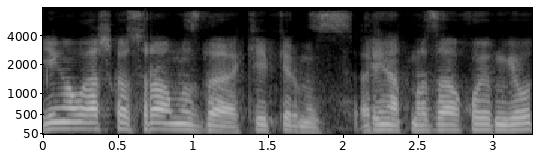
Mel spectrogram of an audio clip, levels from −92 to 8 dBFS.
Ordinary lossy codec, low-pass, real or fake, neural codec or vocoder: AAC, 32 kbps; 7.2 kHz; real; none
